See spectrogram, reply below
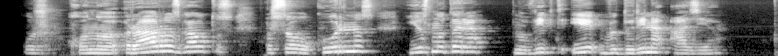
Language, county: Lithuanian, Vilnius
